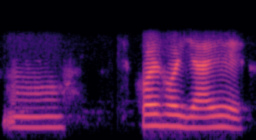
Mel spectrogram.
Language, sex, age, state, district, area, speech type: Manipuri, female, 30-45, Manipur, Chandel, rural, conversation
